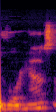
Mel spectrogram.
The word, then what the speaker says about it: Vorhaus: Okay, the only thing you really need to know is my name, John Vorhaus. I'll spell it for you, J-O-H-N, V as in victory, O-R-H-A-U-S.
